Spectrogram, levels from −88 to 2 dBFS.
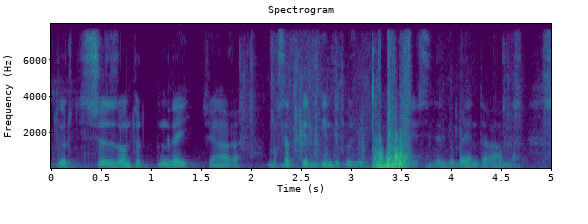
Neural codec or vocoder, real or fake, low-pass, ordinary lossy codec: none; real; none; none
